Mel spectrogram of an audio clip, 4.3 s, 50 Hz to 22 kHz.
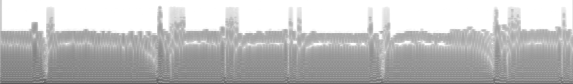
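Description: Electronic auto bass music played very loud through a Philips FWM6500 mini hi-fi system: a deep, sustained synth bass note, broken by short dips in pitch about every half second.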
